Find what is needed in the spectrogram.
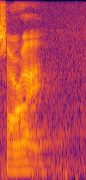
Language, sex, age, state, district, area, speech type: Assamese, male, 18-30, Assam, Sonitpur, rural, read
